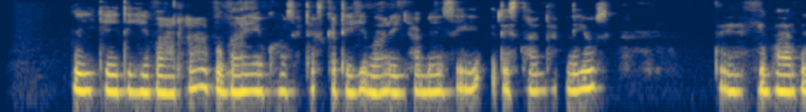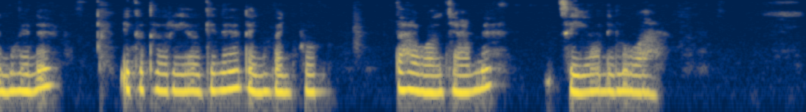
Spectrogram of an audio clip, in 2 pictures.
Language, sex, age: Wolof, female, 25-35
